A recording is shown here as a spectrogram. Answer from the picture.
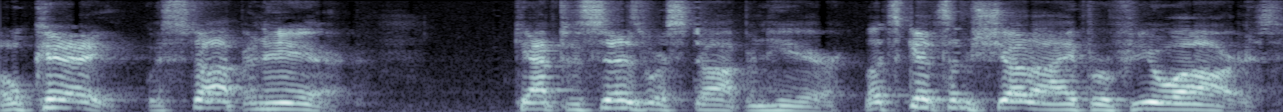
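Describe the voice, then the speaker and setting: Putting on a character voice, a man sounds gruff and raspy, pitched fairly high, at a fairly slow pace with ordinary pitch variation. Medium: read story. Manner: blunt, slangy, commanding.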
